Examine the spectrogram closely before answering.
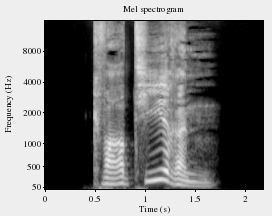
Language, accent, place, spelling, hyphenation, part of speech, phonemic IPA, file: German, Germany, Berlin, quartieren, quar‧tie‧ren, verb, /kvaʁˈtiːʁən/, De-quartieren.ogg
- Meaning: to quarter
